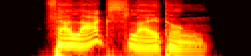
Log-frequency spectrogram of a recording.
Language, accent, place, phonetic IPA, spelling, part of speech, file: German, Germany, Berlin, [fɛɐ̯ˈlaːksˌlaɪ̯tʊŋ], Verlagsleitung, noun, De-Verlagsleitung.ogg
- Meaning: management of a publishing house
